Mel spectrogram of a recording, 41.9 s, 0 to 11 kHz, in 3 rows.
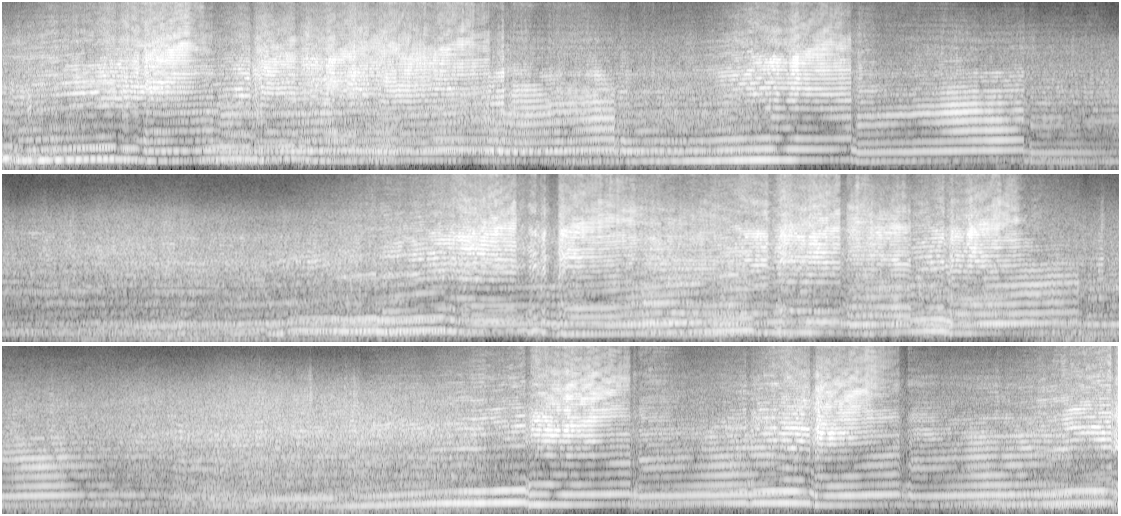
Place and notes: Stapleton Ln, Leicester, UK - British Superbikes 2004 ... 125 Qualifying ...
British Superbikes 2004 ... 125 qualifying ... Edwina's ... one point stereo mic to minidisk ...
